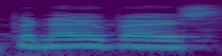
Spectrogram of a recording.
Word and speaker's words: Bonobos: Actually, Bonobos.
